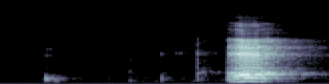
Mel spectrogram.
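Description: A man's single short, loud vocal burst about one and a half seconds in, after a stretch of near silence.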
